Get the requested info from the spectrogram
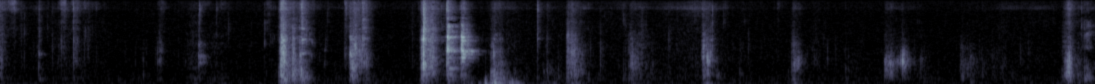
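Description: Footsteps on a rubble- and debris-covered floor: irregular crunches and thuds about once a second, loudest around four to five seconds in.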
